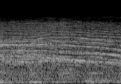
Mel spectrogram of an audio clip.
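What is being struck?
Nothing is struck.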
